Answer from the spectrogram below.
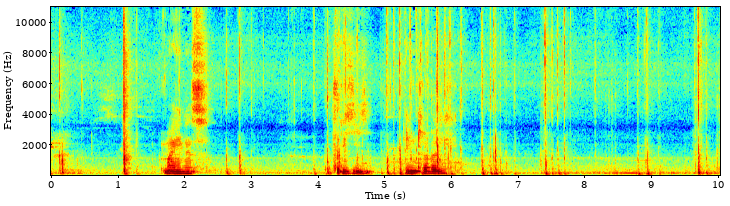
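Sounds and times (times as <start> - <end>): computer keyboard typing: 0.0 - 1.4, 2.6 - 10.0.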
